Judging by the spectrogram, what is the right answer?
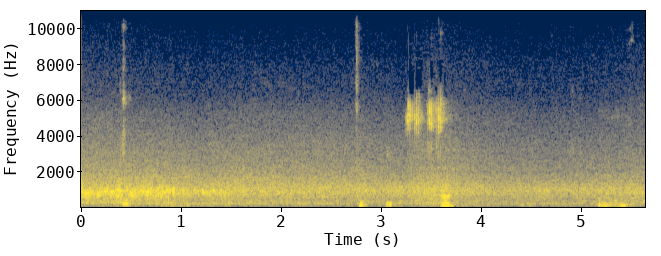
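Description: A passing vehicle's noise fades out. About three seconds in come a few dull knocks as the rear wiper arm is worked loose from its splined shaft, along with a brief high chirping.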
